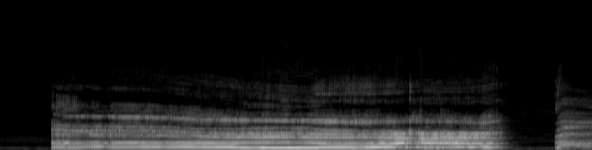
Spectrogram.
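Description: One long, loud, steady-toned belch lasting about four and a half seconds, then the start of another; a prolonged burp.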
